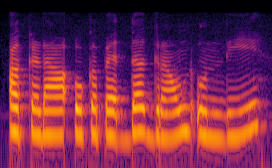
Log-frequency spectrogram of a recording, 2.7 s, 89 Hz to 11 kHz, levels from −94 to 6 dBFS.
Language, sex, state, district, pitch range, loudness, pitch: Telugu, female, Telangana, Hyderabad, 225-250 Hz, -17 LUFS, 235 Hz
